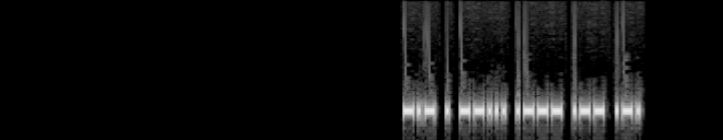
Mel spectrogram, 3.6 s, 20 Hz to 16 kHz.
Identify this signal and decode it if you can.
Morse code, heard as a keyed tone, about 69 wpm, 700 Hz. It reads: KE7JWR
